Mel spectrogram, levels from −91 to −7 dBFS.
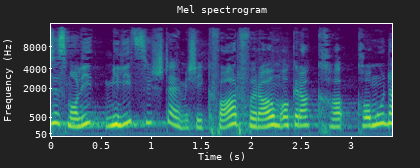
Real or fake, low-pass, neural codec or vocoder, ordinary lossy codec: real; 14.4 kHz; none; MP3, 64 kbps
